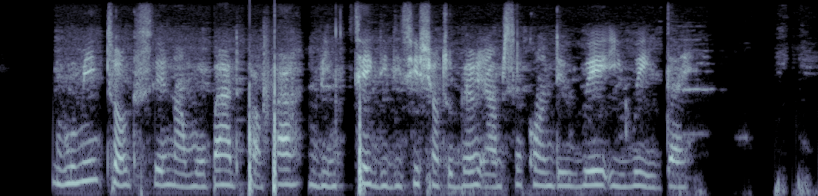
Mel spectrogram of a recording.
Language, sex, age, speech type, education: Nigerian Pidgin, female, 15-29, spontaneous, secondary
